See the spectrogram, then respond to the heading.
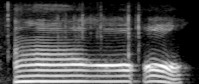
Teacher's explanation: If I go ah, oh, the back of my tongue is low and flat in my mouth, and I'm able to get a point of contact that is lower in my throat.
